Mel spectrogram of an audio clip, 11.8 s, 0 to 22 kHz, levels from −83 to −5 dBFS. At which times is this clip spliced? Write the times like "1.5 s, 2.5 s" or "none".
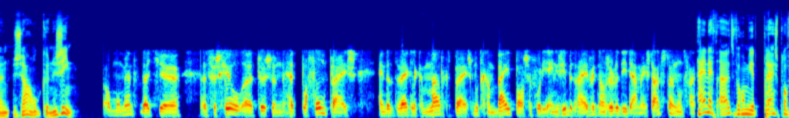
10.4 s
